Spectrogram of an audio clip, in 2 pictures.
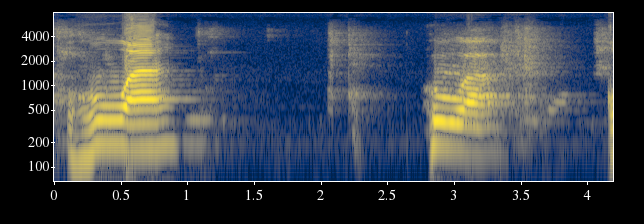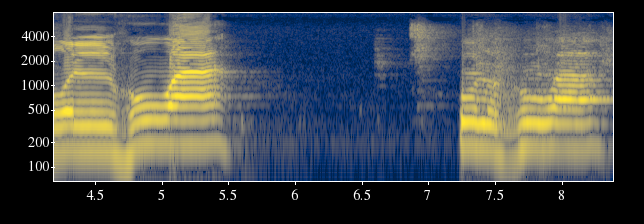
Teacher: Huwa di sini huruf wawunya Fathah baris atasnya itu disempurnakan. Caranya dengan buka kedua bibirnya.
